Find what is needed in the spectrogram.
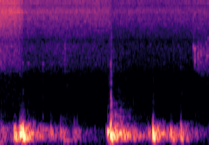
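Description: Microphone handling noise: a live microphone on a stand being grabbed and moved, giving several low thumps and rumbles.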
